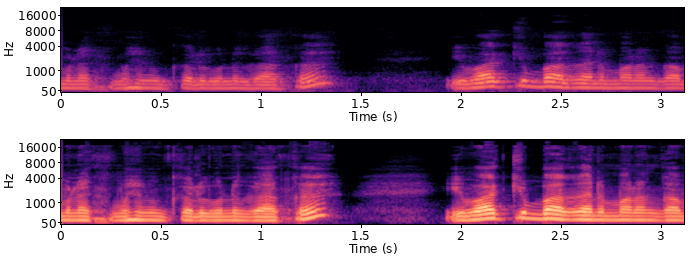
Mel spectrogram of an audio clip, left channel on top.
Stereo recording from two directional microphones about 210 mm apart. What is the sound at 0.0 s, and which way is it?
A man's voice, 50° right (ahead or behind).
